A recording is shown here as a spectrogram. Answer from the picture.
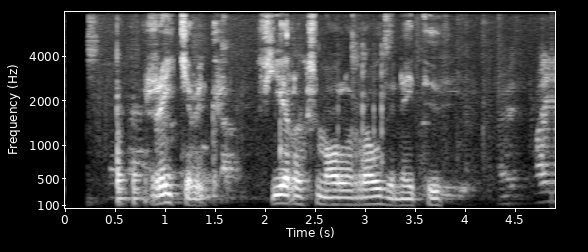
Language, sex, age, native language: Icelandic, male, 18-19, Icelandic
